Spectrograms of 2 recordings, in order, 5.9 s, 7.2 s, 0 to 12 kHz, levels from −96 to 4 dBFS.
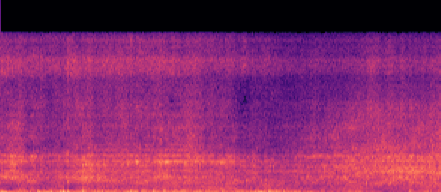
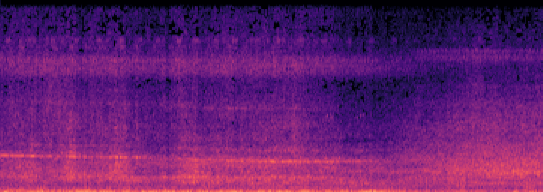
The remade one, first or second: first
